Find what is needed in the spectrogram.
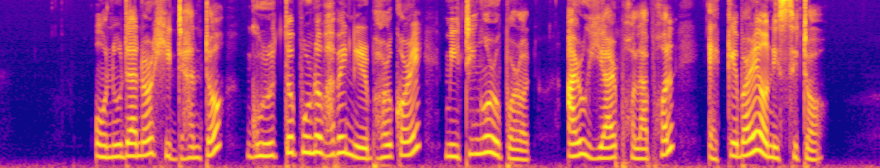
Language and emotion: Assamese, fearful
